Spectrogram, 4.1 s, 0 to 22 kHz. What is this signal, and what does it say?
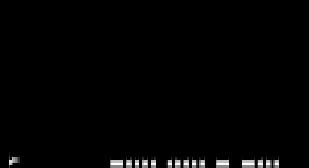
Morse code, heard as a keyed tone, about 21 wpm, 700 Hz. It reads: 65TB
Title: Four Challenging Letter-Number Combinations 22wpm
